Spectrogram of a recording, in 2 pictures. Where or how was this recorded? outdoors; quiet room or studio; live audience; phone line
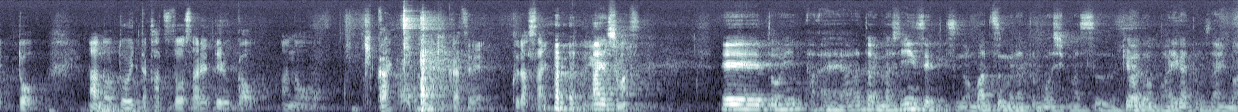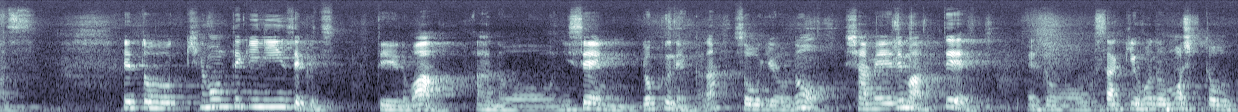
live audience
